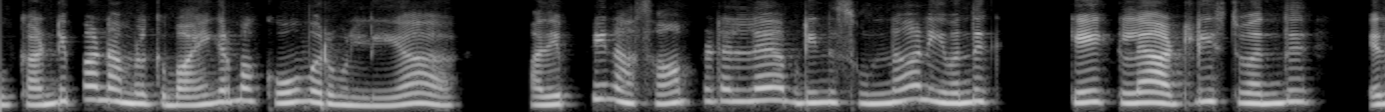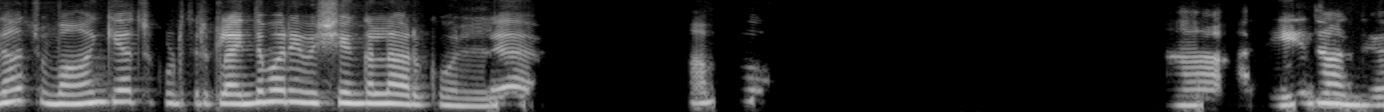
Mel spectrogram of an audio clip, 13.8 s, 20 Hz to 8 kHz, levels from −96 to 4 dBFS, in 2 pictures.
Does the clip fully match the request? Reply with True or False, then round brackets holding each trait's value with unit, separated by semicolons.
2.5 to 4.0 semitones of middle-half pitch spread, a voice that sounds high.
True (3.4 semitones; 270 Hz)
